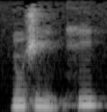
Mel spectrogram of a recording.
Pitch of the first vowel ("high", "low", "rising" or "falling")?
low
